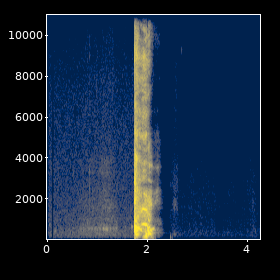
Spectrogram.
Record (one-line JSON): {"cough_length": "4.3 s", "cough_amplitude": 32768, "cough_signal_mean_std_ratio": 0.18, "survey_phase": "beta (2021-08-13 to 2022-03-07)", "age": "45-64", "gender": "Female", "wearing_mask": "No", "symptom_none": true, "smoker_status": "Never smoked", "respiratory_condition_asthma": false, "respiratory_condition_other": false, "recruitment_source": "REACT", "submission_delay": "6 days", "covid_test_result": "Negative", "covid_test_method": "RT-qPCR", "influenza_a_test_result": "Negative", "influenza_b_test_result": "Negative"}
